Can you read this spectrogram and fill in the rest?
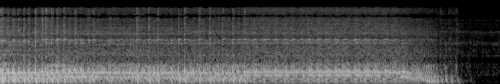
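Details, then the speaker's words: R Yantra 58cc two-stroke chainsaw on premixed fuel (20 ml two-stroke oil per 500 ml petrol): runs rough about four seconds then sags and dies on throttle, no pickup; mechanic suspects weak spark plug, unconfirmed. "यह जब machine start करते हैं accelerator press करते हैं तो machine अचानक से बंद हो जाता है पिकअप नहीं बनाता है"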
